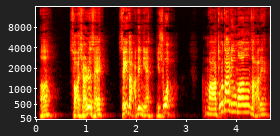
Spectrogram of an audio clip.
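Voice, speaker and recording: A man's voice: fairly high pitch, sing-song, moderate pace, fairly bright tone, husky, exaggerated voice. Man doing a pushy Northeastern police captain. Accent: Northeastern Mandarin. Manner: blunt, pushy questioning. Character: brash middle-aged male police captain, domineering.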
